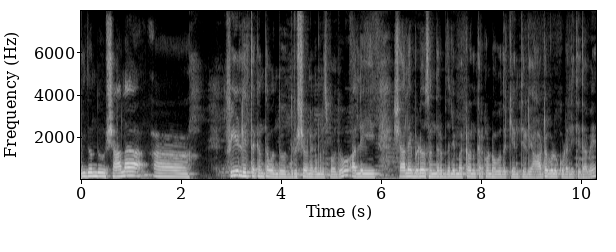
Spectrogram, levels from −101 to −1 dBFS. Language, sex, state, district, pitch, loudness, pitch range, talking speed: Kannada, male, Karnataka, Shimoga, 145 Hz, -27 LUFS, 135-155 Hz, 120 wpm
